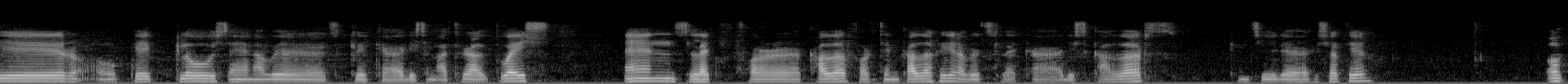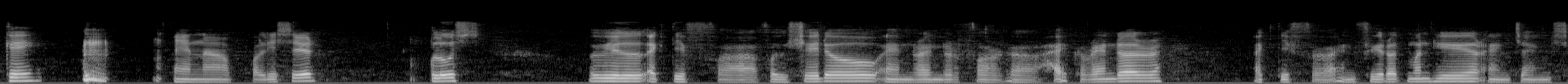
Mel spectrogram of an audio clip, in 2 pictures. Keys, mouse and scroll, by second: 4.0 click, 7.4-13.8 drag, 22.5-31.3 drag.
